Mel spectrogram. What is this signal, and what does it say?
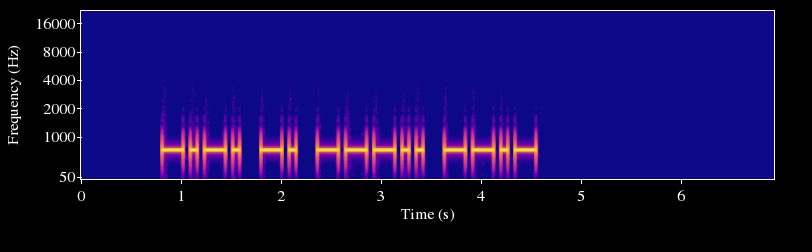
Morse code, heard as a keyed tone, about 17 wpm, 700 Hz. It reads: CN8Q
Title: DXCC-100 Call Signs - 4 Characters - Repeated 2x - 17wpm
